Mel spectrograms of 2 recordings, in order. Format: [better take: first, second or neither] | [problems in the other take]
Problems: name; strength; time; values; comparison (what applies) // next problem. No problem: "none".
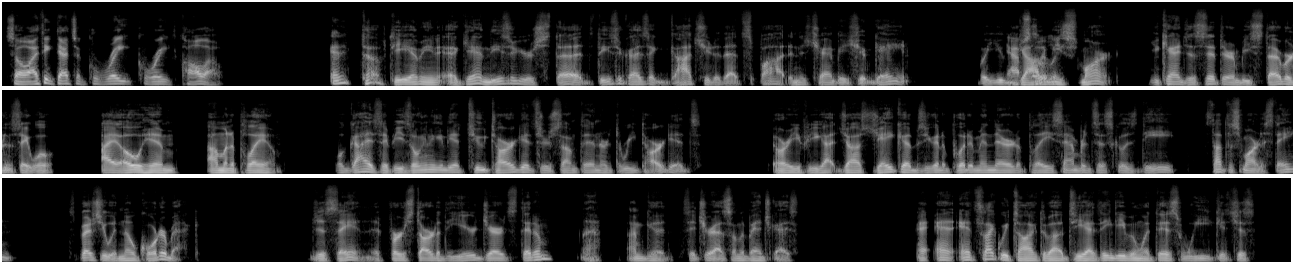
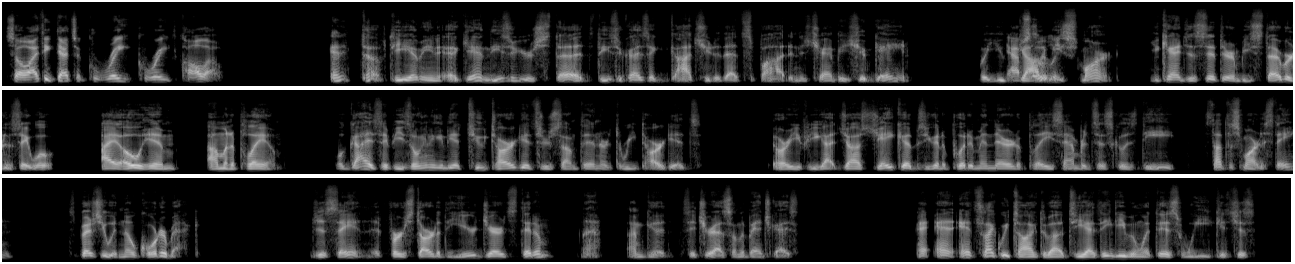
first | thin; somewhat; fading below 300 Hz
